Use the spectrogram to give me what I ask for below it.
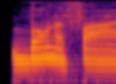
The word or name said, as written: bonafide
